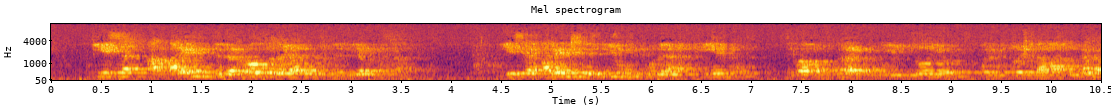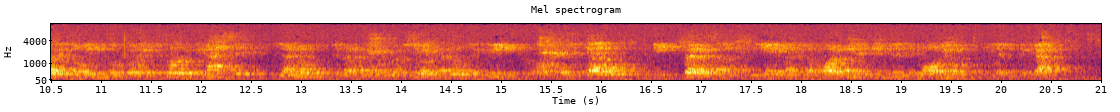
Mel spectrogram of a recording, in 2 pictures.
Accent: Argentina; no solo nos encontramos como argentinos bajo la bandera de la patria

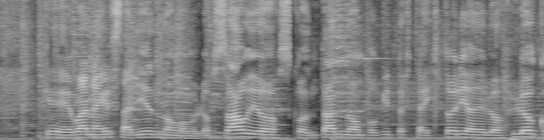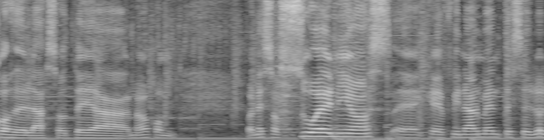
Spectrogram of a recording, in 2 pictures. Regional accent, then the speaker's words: Argentina; porque como somos los argentinos

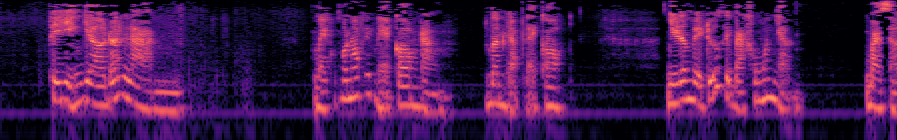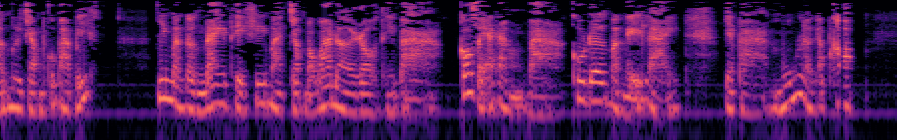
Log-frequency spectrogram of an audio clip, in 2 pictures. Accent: United States; Thì rồi đi sang đây thì em lớn lên ở Mỹ, năm đó em đi là em nhớ là em khoảng 6-7 tuổi gì đó.

